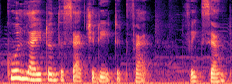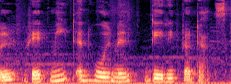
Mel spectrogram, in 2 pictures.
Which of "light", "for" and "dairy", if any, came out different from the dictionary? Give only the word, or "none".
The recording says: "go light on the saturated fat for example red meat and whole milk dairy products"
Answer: none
